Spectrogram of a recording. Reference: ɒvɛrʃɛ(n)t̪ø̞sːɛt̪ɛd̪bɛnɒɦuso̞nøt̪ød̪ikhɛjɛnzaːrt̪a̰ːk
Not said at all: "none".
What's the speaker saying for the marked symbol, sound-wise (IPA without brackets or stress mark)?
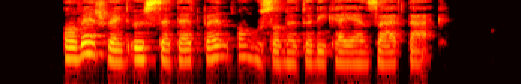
ɲ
